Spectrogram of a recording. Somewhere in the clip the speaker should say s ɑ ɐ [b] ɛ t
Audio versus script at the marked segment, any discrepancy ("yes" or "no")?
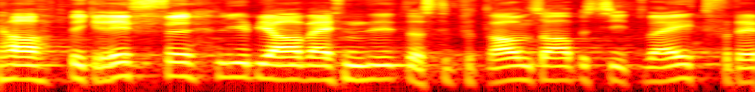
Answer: no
